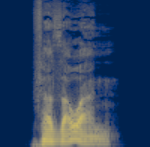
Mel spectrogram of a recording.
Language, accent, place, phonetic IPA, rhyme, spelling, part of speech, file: German, Germany, Berlin, [fɛɐ̯ˈzaʊ̯ɐn], -aʊ̯ɐn, versauern, verb, De-versauern.ogg
- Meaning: 1. to go stale 2. to acidify 3. to stagnate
